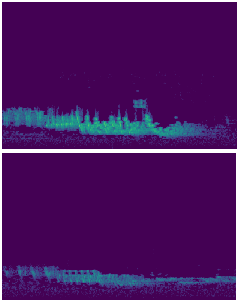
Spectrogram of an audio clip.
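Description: A small bird singing in rapid trills: a loud phrase stepping down in pitch over the first two seconds, then a softer trill from about three seconds in.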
